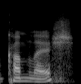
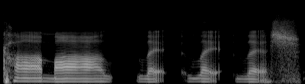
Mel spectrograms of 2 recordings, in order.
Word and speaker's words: Kamlesh: so like kamalash kamlesh it's a short so kamlesh that's my name in in sanskrit that babaji gave me kamlesh um there it's not kama le le lesh it's those a's are both short and if otherwise it would have to have a long a across it so it's a whole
